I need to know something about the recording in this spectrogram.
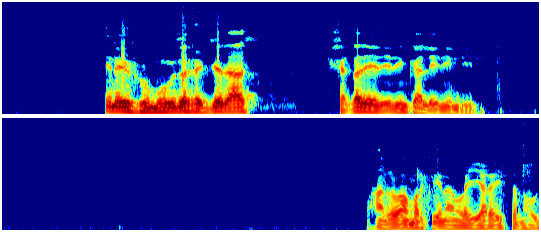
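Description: A man speaks calmly and clearly, in short phrases with pauses.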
